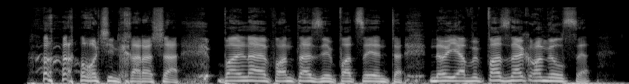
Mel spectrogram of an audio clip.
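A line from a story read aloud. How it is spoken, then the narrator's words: Chuckling. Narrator (Russian): хохотнул Вейлоян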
